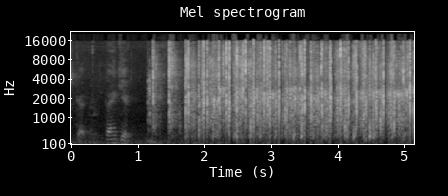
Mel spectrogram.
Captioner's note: applause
